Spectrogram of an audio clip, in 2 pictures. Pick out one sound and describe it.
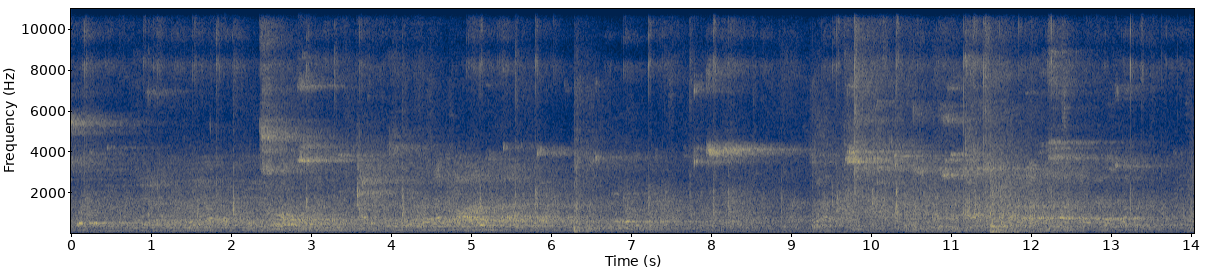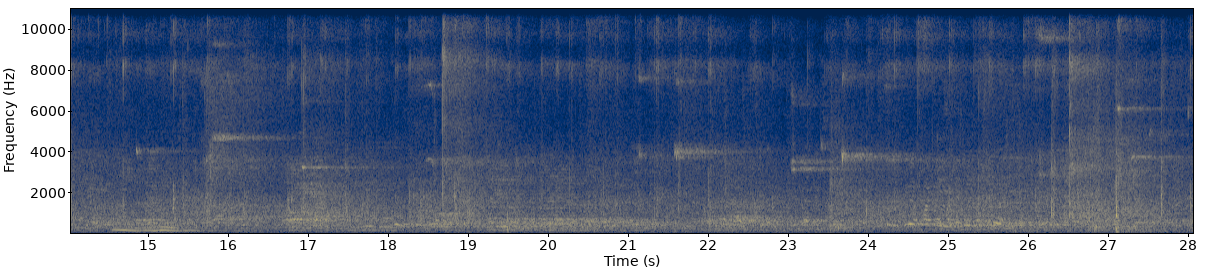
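Men chatter in the background of an echoing hall.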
